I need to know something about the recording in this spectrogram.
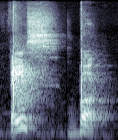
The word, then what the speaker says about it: Facebook: de Facebook em inglês essa palavra só tem duas sílabas Facebook nada de book assim o nome do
